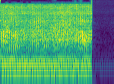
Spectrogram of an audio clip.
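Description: A military helicopter flies close overhead, its loud, steady rotor drone and turbine whine filling the air for nearly two seconds before cutting off abruptly.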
